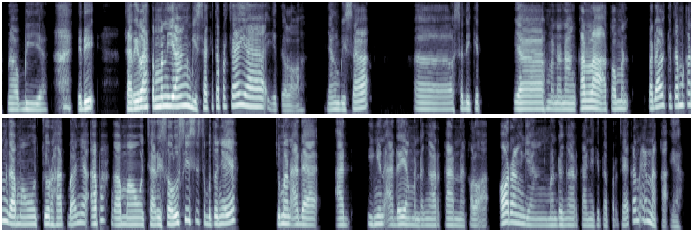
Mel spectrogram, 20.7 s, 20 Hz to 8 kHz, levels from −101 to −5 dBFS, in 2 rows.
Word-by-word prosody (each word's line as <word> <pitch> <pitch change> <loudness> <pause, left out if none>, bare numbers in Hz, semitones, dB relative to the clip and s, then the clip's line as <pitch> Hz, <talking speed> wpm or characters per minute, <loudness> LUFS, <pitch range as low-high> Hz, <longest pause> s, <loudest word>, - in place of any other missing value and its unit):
Nabi 155 0 -3
ya. - - -12 0.5
Jadi 180 +5 +6 0.5
carilah 190 +5 +8
temen 235 +2 +7
yang 250 +2 +8
bisa 195 +1 -1
kita 230 - -4
percaya 245 -1 +3
gitu 155 -3 -13
loh, 130 -1 -13 0.4
yang 165 +1 -3
bisa, 180 +5 -1 0.7
eee, 165 -1 -6
sedikit 170 +2 -6 0.5
ya 175 0 +2
menenangkanlah 165 +2 +2
atau 170 0 -3
men 180 0 -4 0.3
padahal 230 +7 +2
kita 250 0 -3
mah 275 +2 +1
kan 290 0 0
nggak 195 -2 +4
mau 190 0 -3
curhat 185 -2 -1
banyak, 210 +6 -3
apa, 205 +10 -1
nggak 175 -2 0
mau 180 0 0
cari 180 0 -2
solusi 220 +10 +3
sih 270 -2 -10
sebetulnya 200 -1 -1
ya. 255 - +3 0.7
Cuman 200 +1 +2
ada 180 -2 0 0.3
ad 175 0 -4 0.3
ingin 200 +2 -3
ada 175 0 -5
yang 190 -2 0
mendengarkan. 165 0 -7
Nah, - - -20
kalau 160 0 -7
a - - -13 0.2
orang 240 -4 +3
yang 165 -2 -8 0.2
mendengarkannya 165 -1 -8
kita 160 -2 -14
percaya 170 0 -12
kan 280 +4 -6
enak, 265 - -4
Kak, - - -13
yah. 130 -1 -16
180 Hz, 155 wpm, -20 LUFS, 165-210 Hz, 0.7 s, carilah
